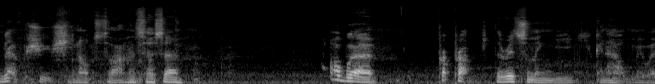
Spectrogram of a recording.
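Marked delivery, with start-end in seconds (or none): 3.3-6.6 even, unhurried, composed, measured voice. A narrator voices a woman answering the group's request; calm and measured voice. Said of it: "her voice is very sort of like calm and measured".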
